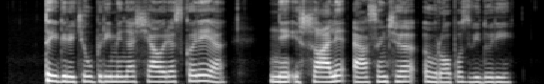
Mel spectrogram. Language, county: Lithuanian, Vilnius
